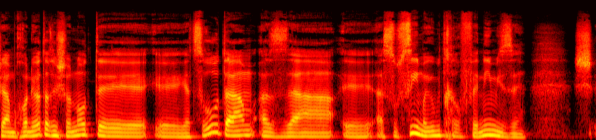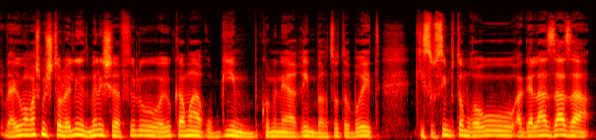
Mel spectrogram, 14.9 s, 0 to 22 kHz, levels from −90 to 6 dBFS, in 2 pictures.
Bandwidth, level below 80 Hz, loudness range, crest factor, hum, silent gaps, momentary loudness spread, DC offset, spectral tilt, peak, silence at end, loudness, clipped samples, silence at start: 16 kHz; -58 dBFS; 2 LU; 18 dB; none; none; 8 LU; under 0.1%; -4.5 dB/octave; -6 dBFS; 0.1 s; -24 LUFS; under 0.1%; 0 s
